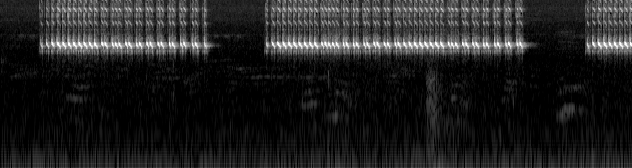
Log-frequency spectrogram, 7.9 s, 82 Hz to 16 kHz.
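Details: Wing-made song of a cricket, September 2019, DR-05 recording: long high rattling trills of two to three seconds, stopping briefly between each of three bursts.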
